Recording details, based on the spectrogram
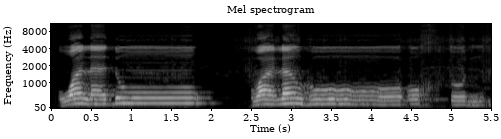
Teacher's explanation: এই তানবিনকে ওয়ার সঙ্গে মিলিয়ে এক আলিফ গুন্না করে পড়তে হবে। ওয়ালাদু ওয়ালাহু উখতুন, হার উপর উল্টো পেশ ওয়া মাদ্দার মতো এক আলিফ টান হবে। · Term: ইদগামে বা গুন্না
